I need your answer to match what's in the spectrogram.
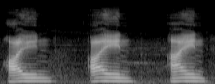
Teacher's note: এই আইন উচ্চারণ করতে গিয়ে আমরা অনেক সময় হামজা উচ্চারণ করে ফেলি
